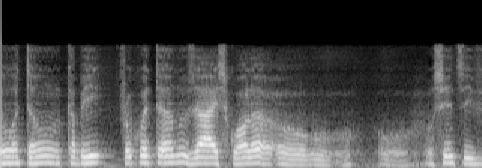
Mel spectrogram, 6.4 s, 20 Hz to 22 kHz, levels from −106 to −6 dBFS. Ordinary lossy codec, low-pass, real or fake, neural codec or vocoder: none; 7.2 kHz; fake; codec, 16 kHz, 0.4 kbps, LongCat-Audio-Codec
